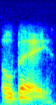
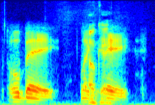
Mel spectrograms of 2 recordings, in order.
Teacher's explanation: even though there's a y there you don't hear the Y it's not like the Y in yellow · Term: open vowel sound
